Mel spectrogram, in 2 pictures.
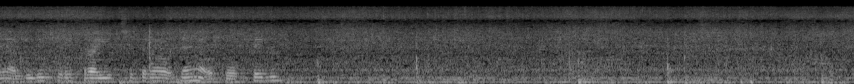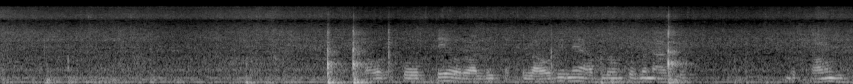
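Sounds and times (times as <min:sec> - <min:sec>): food sizzling in oil: 0:00.0 - 0:17.0
spatula stirring and scraping: 0:00.2 - 0:17.0.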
